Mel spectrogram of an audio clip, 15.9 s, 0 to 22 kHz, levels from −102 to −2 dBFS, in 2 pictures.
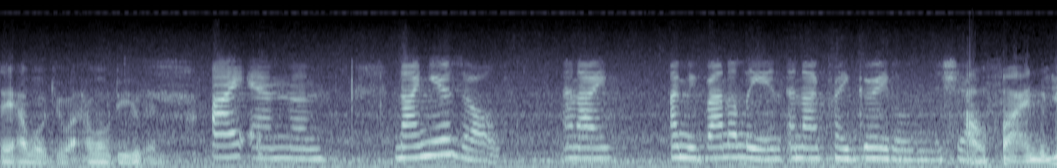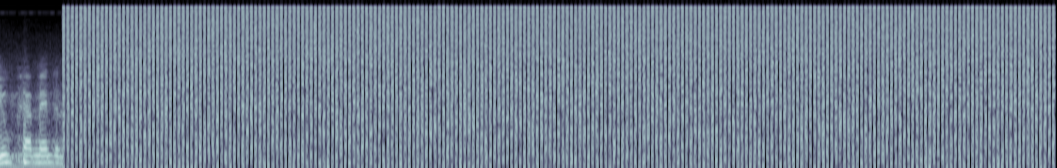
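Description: At 8.41 s the sound gives way to harsh, very loud chattering static that runs right to the end. It's a compressed stream played as audio: a Dolby Digital (AC-3) bitstream went out as though it were plain samples and never got decoded. Each frame comes through as a 9.33 ms blast of noise and then silence, repeating at 31.25 Hz, and that's the buzzy flutter you hear. The pattern fits a 448 kbps stream.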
